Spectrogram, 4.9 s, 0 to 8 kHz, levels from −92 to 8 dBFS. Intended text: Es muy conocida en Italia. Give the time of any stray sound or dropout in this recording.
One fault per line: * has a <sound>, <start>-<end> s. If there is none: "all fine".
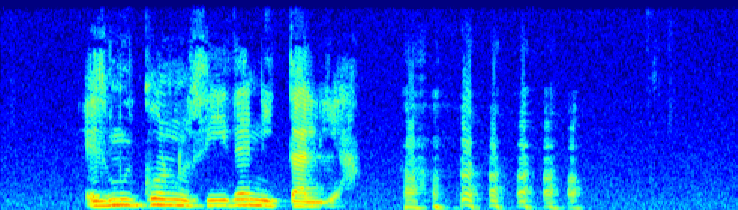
* has a laugh, 2.7-3.9 s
